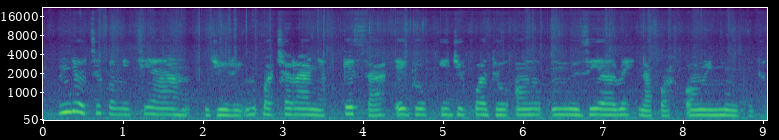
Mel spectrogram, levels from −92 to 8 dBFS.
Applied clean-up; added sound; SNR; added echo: none; Wind + Musical instrument; 17 dB; none.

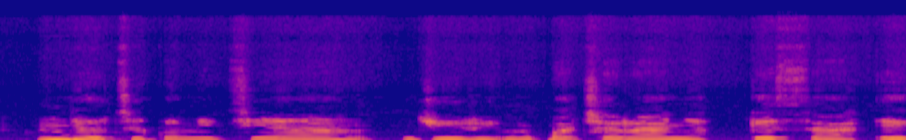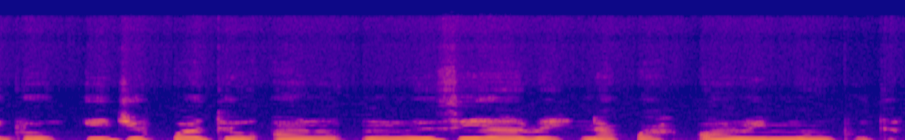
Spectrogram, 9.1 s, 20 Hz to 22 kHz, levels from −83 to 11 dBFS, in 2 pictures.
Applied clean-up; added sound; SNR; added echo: none; none; none; none.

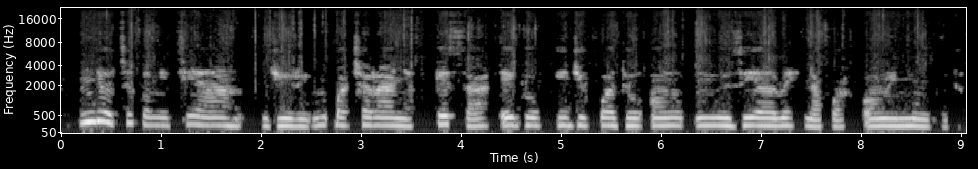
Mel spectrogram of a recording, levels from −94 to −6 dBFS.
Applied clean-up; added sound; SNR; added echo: classical method spectral subtraction.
